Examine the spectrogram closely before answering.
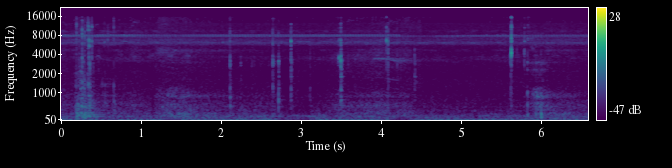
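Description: Near silence: a few faint, scattered metal clicks of a wrench and screwdriver on the valve rocker-arm adjusters, over a steady high insect drone.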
